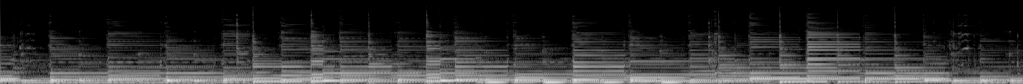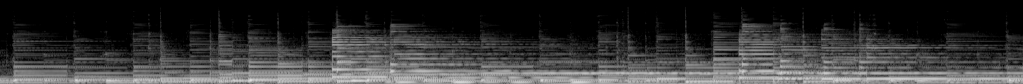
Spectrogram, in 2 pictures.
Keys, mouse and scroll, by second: 1.4 click, 1.6 j, 4.4 click, 14.3-14.8 scroll up 2, 16.1-20.4 alt+drag.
